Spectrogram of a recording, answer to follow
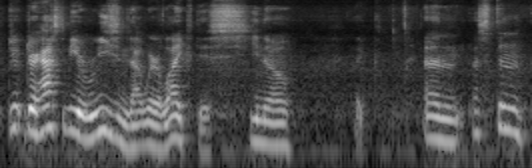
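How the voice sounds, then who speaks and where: A teenage boy vlogging alone, his accent a blend of American and British that settles on neither. He speaks at an ordinary middle pitch and muses aloud, circling back, restarting phrases and leaning on fillers as he thinks. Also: a little mellow. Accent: mixed American and British. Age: teens. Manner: hesitant, many restarts and fillers, musing. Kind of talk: casual rambling monologue.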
